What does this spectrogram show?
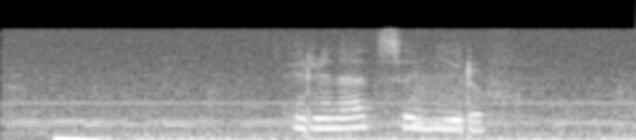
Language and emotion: Russian, neutral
